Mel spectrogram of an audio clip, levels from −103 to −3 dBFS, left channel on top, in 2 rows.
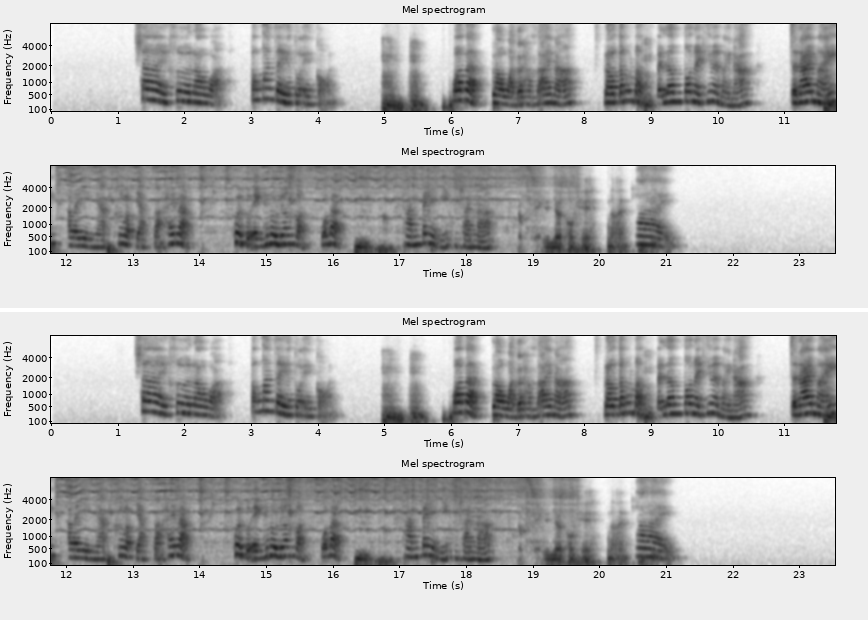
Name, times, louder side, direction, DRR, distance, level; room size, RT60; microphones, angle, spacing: voice 1, 1.3-2.5 3.0-4.2 6.0-7.8 8.3-10.5 11.1-13.8 14.5-15.6 15.8-16.1 17.0-18.4 20.5-21.1, left 1 dB, 15° right, -2 dB, 1.0 m, -21 dB
voice 2, 5.0-5.6 6.0-6.1 8.9-9.0 11.6-11.8 12.6-12.7 16.3-16.9 19.0-20.9, left 1 dB, 20° left, 7 dB, 0.3 m, -24 dB
sound 1, 11.8-19.7, right 4 dB, 55° right, 0.6 m, -27 dB
3.3 x 2.3 x 2.6 m, 0.28 s
head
